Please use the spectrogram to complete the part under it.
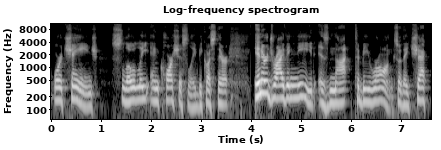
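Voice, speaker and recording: Male course trainer, fairly high voice, clear step-by-step explainer. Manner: explains step by step, acts out short example phrases. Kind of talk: instructional lecture.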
